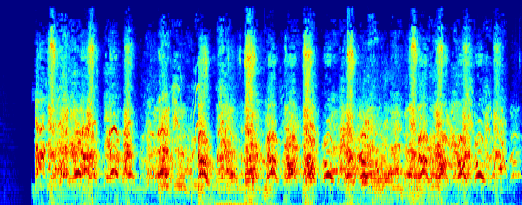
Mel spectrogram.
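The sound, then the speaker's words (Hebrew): A pack of dogs that found bones in the street bark, yip and snarl at once as they ravenously fall on the bones, a dense, continuous, loud frenzy with overlapping growls and whines filling the whole stretch without pause. “חבורת כלבים מצאו עצמות ברחוב והתנפלו עליהן ברעבתנות.”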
